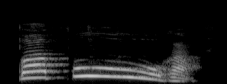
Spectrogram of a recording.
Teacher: наголос на другий склад на у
